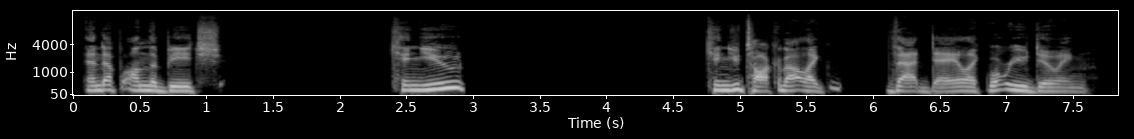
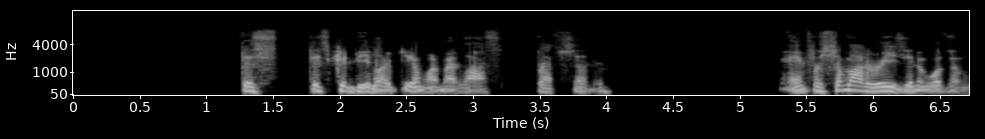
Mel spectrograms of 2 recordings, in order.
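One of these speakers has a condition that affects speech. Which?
The second: spinal cord injury paralysis; diving accident, paralyzed from neck down; ongoing locomotor therapy.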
